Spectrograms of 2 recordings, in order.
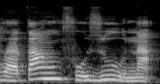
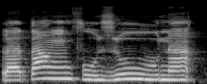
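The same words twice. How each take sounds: First: The vowel in zu is kept short. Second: The vowel in zu is held long. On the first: The speaker calls it wrong. "Nggak boleh" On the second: The speaker calls it right. "Dibacanya panjang dua harkat"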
